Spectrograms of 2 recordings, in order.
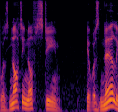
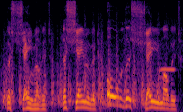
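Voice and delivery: grumbling; 5 semitones higher than usual. A narrator's reading. Gordon ashamed of goods train, indignant grumbling. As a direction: bemoan the disgrace, pitch climbing with each repeat. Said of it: "he grumbled".

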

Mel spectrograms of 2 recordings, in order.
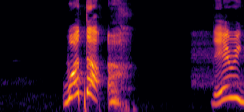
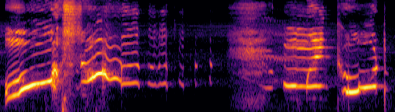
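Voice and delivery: very high, loud squeal of shock; laughing shriek; 14 semitones higher, 5 dB louder than usual. Real, not acted. Player reacting to the game, laughing shriek. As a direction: shriek through real laughter.

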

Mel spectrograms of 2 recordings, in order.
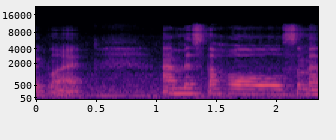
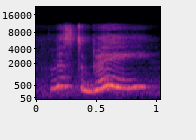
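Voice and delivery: excited greeting; 13 semitones higher than usual. Real, not acted. Greeting chat viewer excitedly.

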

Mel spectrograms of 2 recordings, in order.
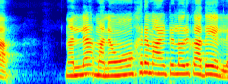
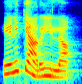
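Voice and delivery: usual speaking voice

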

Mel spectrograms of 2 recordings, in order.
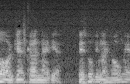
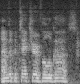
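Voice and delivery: raised, hammy declaration of a self-made hero; mock heroic proclamation; 6 semitones higher than usual. Gamer proclaiming himself to a skeleton, hammed-up heroic voice. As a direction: announce yourself like a mythic guardian. Sudden grandiose proclamation to mob.

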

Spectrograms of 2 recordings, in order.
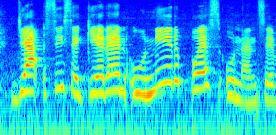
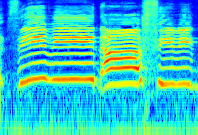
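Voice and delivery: laughing delight; 7 semitones higher, 9 dB louder, much slower than usual. Real, not acted. Sees a viewer's avatar.

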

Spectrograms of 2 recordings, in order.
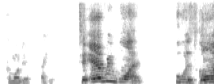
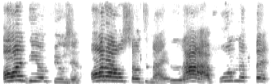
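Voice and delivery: higher, rising with joy; excited; 7 semitones higher, 4 dB louder than usual. Real, not acted. Host proudly introducing her cousin live, excited. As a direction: let the excitement lift your voice.

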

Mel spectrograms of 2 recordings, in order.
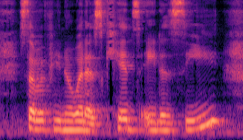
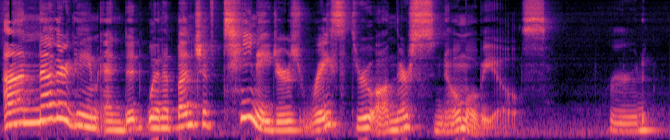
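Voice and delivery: put-on lively read-aloud voice for kids; animated children's story reading; storybook narration; 5 dB louder than usual. A narrator's reading. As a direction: tell it like a picture book to a class. Teacher reads picture book aloud.

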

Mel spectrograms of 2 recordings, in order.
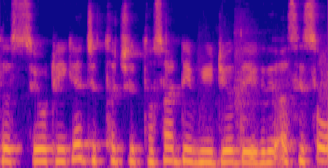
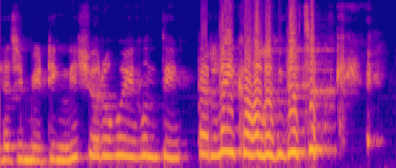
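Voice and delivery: loud urging; 6 semitones higher, 4 dB louder than usual. Retold or imitated. Retold urging to husband.

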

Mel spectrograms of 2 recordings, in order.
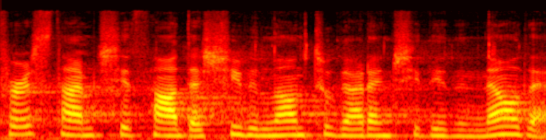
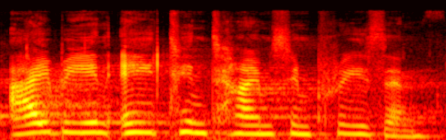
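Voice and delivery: usual speaking voice

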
